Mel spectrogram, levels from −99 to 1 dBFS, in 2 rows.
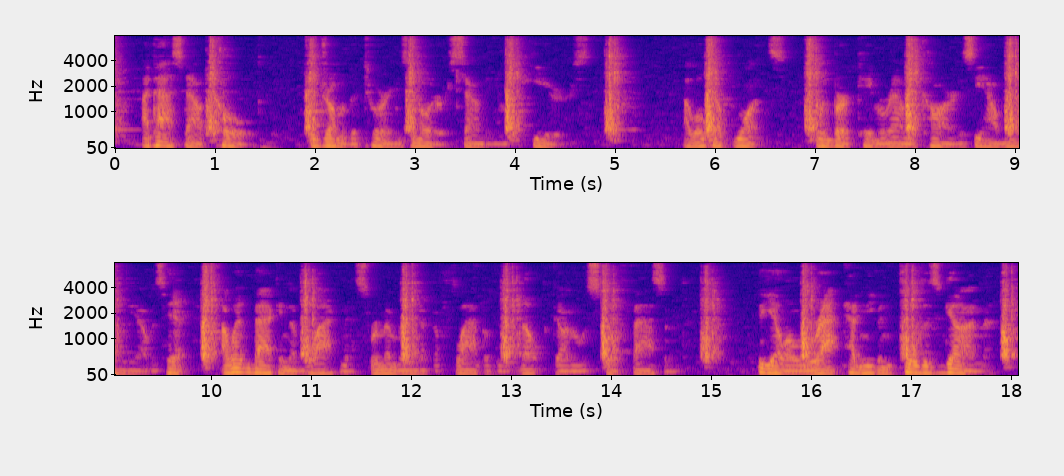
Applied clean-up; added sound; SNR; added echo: classical method WPE with log-MMSE.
